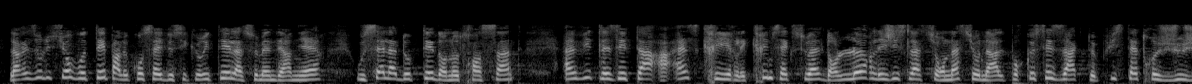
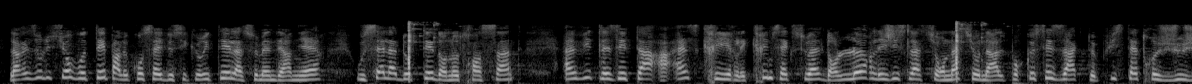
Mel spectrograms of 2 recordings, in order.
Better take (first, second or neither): first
